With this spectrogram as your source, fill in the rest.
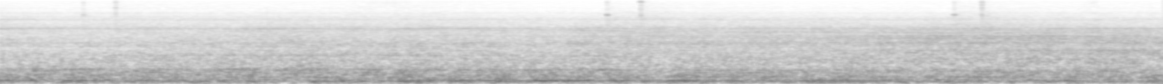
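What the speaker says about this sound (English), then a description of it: "And our San Francisco flight looks like it's going to be going into a gate." An airliner taxies toward a gate at Phoenix airport, a steady whining jet-engine roar holding at moderate distance with a constant broad rumble underneath and no voices.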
